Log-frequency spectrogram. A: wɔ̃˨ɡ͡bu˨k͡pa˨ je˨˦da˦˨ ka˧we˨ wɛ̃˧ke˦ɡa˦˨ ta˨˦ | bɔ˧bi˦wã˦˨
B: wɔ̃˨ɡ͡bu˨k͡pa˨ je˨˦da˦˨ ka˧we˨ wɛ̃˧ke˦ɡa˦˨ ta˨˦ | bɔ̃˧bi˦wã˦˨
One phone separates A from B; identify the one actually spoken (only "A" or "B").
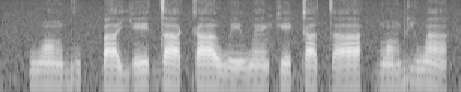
B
